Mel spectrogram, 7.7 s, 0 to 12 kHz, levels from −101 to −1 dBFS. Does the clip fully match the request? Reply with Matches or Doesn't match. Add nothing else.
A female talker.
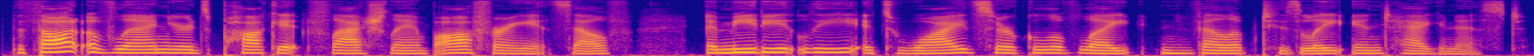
Matches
